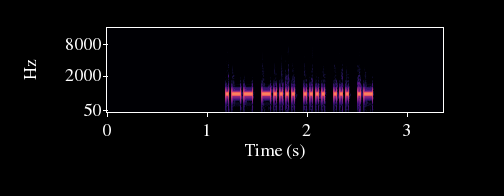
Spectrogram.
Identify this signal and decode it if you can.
Morse code, heard as a keyed tone, about 40 wpm, 700 Hz. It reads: W6HSA
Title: USA Call Signs - 5 Characters - 4x Character Spacing - 40wpm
